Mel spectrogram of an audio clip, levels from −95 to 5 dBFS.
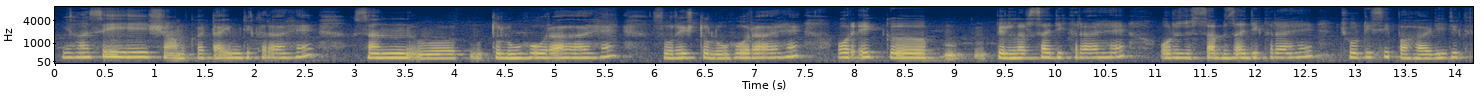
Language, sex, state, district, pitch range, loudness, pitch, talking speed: Hindi, female, Haryana, Jhajjar, 190-220 Hz, -17 LUFS, 200 Hz, 150 wpm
